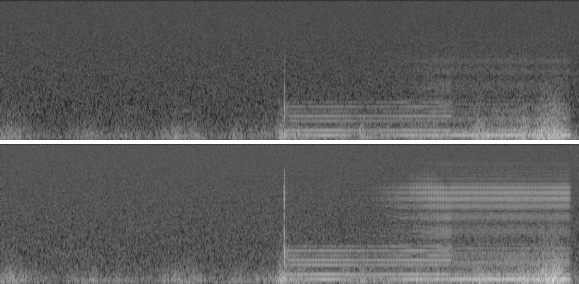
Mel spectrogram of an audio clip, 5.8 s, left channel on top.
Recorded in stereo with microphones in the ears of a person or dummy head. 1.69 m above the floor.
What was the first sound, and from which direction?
A microwave, 75° right (ahead or behind).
